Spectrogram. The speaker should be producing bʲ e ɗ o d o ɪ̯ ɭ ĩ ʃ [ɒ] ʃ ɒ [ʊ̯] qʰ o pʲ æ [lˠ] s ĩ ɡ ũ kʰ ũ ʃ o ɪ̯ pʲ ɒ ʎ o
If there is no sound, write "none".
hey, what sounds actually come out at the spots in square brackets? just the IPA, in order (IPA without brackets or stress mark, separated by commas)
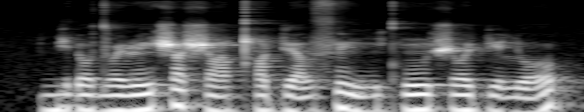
ɒ, ɪ̯, lˠ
